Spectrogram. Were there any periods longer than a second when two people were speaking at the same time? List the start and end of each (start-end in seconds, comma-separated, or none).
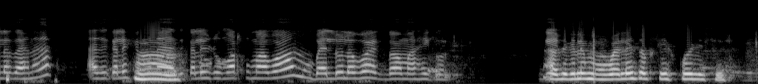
none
